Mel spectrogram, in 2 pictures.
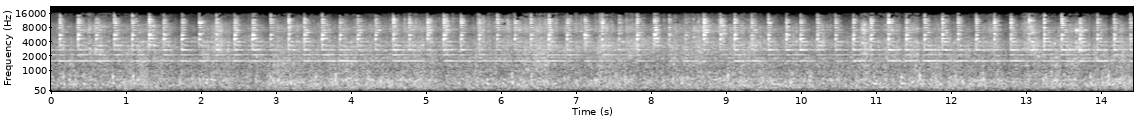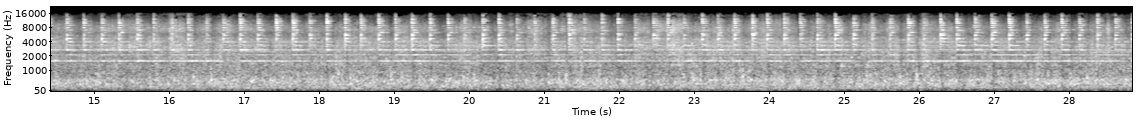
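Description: Empty covered grain hopper cars rolling steadily through a road crossing, their wheels clacking over the rails. Over it the crossing's WC Hayes mechanical bell rings on steadily.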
